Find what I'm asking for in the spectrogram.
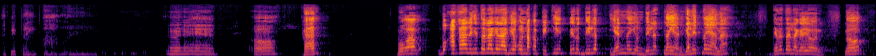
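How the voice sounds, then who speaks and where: A man with a Filipino accent preaching a sermon, reading old-fashioned scripture slowly and asking his congregation questions. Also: very high-pitched, pushed and bright. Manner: mixes Tagalog and English, reads KJV verses slowly; asks the congregation questions, jokes. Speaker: pastor.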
